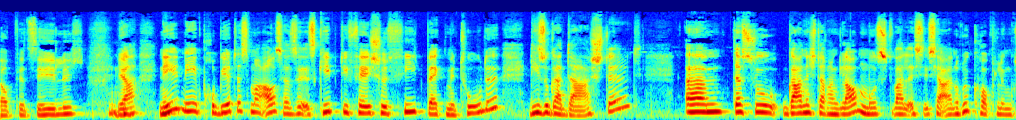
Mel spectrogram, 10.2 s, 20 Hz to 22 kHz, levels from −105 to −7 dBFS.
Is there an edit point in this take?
no; 0 cuts

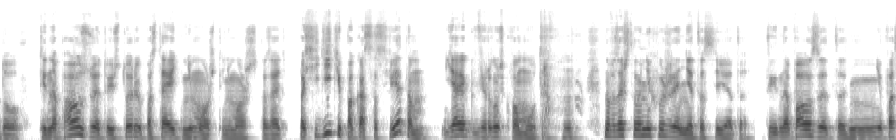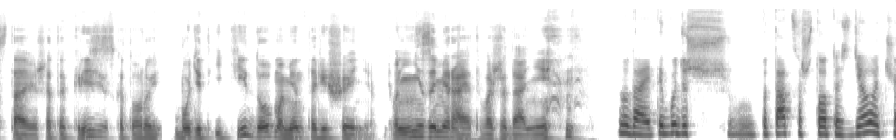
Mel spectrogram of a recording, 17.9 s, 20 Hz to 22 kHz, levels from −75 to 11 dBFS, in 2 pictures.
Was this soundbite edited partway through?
no; 0 cuts

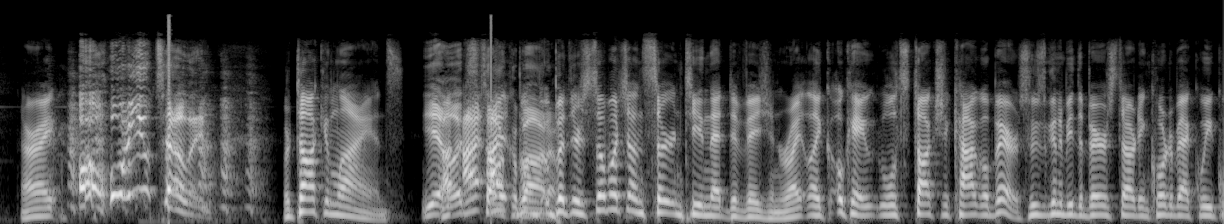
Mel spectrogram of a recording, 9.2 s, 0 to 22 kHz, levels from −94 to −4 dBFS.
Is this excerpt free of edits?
yes; 0 cuts

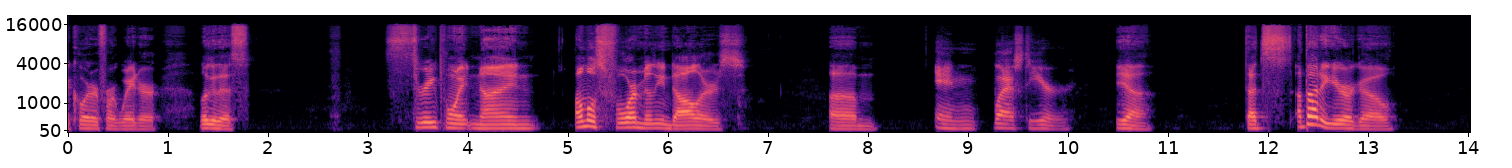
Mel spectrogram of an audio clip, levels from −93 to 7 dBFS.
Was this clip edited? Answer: no; 0 cuts

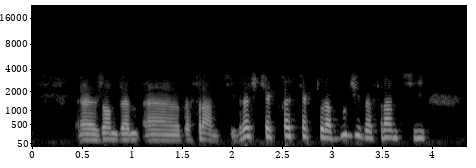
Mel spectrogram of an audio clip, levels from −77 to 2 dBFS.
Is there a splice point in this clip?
no; 0 cuts

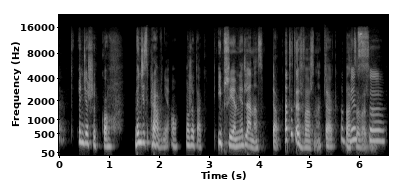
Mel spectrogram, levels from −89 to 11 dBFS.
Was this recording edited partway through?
no; 0 cuts

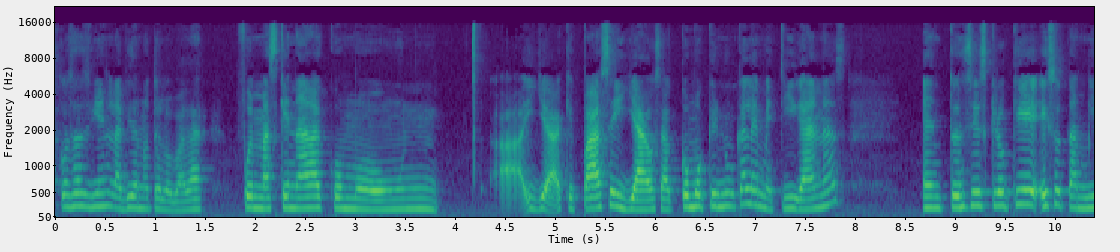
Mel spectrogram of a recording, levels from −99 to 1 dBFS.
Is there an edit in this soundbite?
yes; 1 cut; at 1.6 s

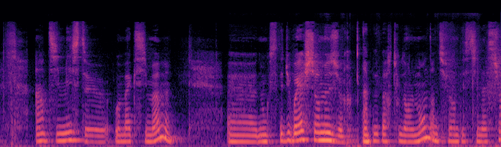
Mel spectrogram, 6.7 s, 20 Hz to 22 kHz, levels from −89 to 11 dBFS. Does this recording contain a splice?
no; 0 cuts

